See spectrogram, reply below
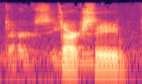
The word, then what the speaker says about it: Darkseid: Darkseid.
